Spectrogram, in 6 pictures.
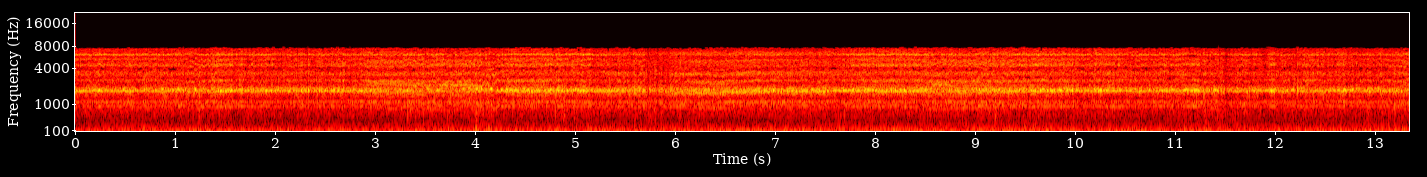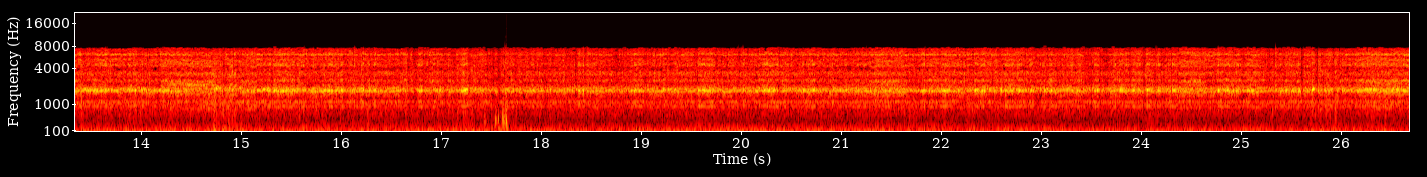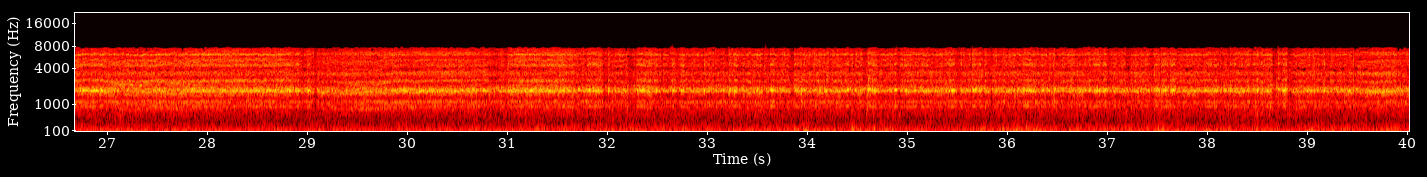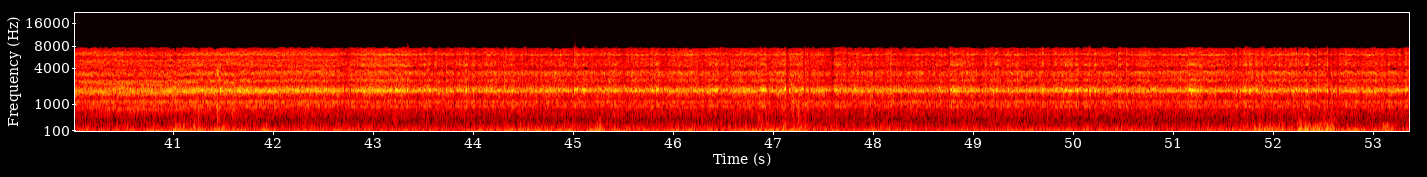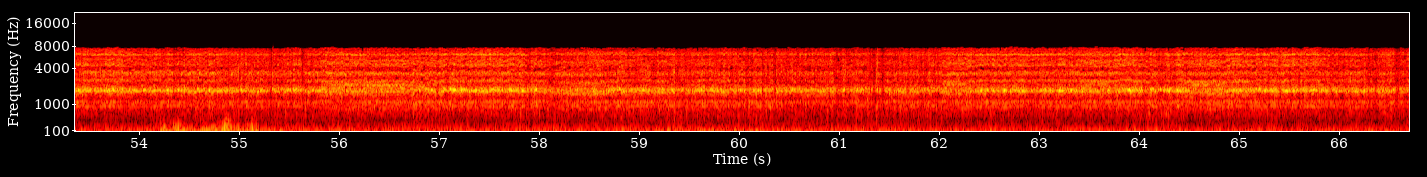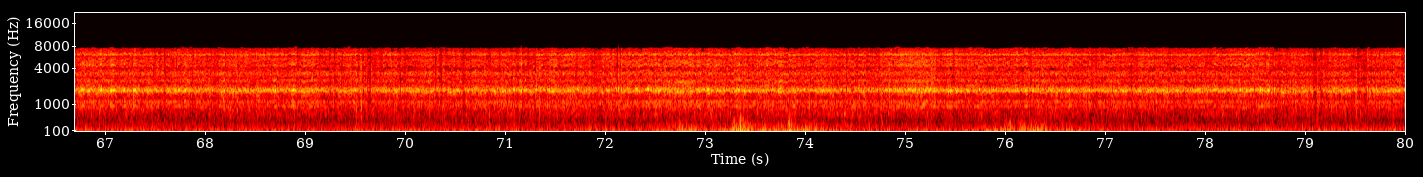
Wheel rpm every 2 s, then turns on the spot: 230, 230, 220, 230, 230, 230, 230, 230, 230, 230, 230, 230, 230, 230, 230, 230, 230, 230, 230, 230, 220, 230, 230, 240, 240, 230, 230, 230, 220, 230, 230, 230, 230, 240, 230, 230, 230, 230, 230, 230.
none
